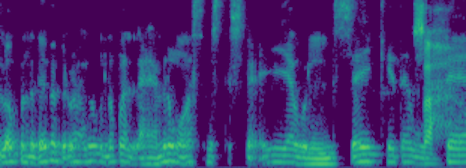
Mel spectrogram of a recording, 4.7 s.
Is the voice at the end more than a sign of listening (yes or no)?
yes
